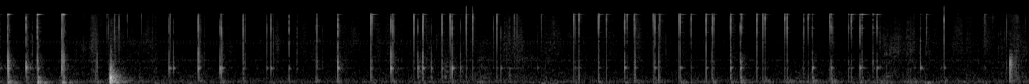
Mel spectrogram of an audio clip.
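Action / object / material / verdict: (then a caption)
tap / small glazed ceramic shot glass / glazed ceramic / none. Long acrylic nails tap around the rim and body of a small, hollow, rainbow-glazed ceramic novelty shot glass, empty and lying on a towel with its open mouth facing the camera. The result is a steady stream of short, bright clicks with a faint, quickly fading ring, plus one heavier knock with a low thump just after the first second.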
